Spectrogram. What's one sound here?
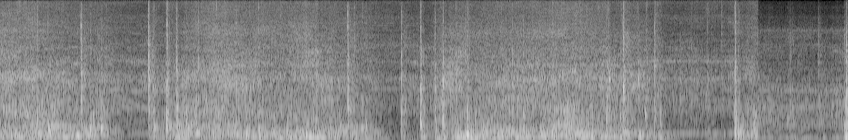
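Skateboard wheels clack and knock against the edge of a wooden ramp.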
